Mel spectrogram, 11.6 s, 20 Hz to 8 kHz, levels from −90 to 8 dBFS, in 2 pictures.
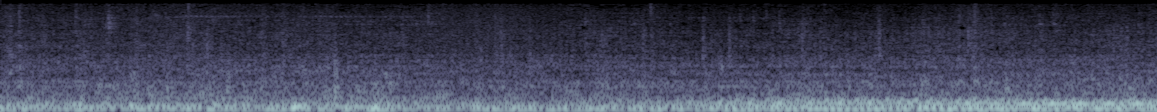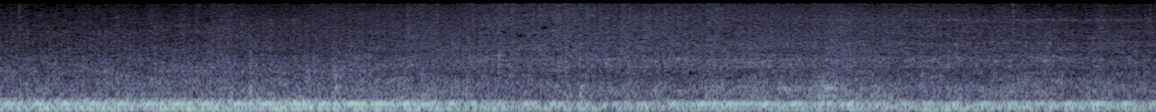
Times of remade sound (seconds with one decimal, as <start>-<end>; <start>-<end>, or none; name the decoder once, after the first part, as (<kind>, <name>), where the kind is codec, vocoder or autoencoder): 2.2-2.8 (codec, DAC); 6.9-8.1; 9.5-10.3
